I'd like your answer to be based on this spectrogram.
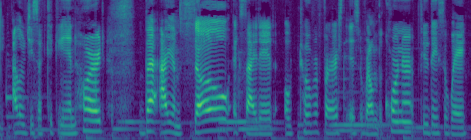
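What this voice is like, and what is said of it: Slightly raspy voice. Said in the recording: “My voice may sound a little raspy.”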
